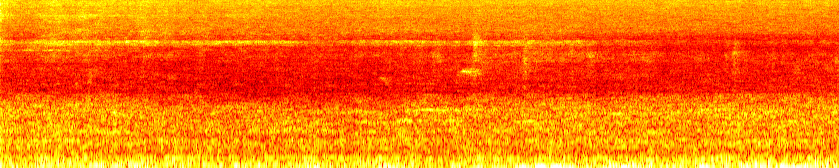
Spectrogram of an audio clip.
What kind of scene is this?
residential area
